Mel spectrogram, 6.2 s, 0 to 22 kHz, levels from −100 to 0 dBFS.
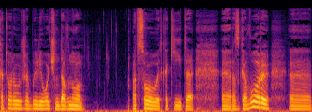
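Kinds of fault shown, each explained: Nothing stood out on listening to the speech here.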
